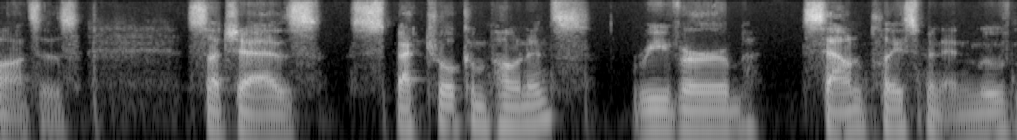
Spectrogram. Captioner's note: click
